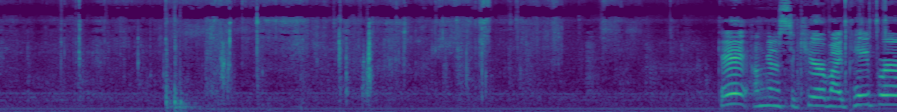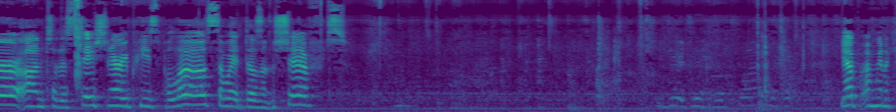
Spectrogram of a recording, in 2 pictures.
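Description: Paper rustles and slides as hands move pattern pieces.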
